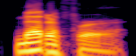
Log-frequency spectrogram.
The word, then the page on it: metaphor: American English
